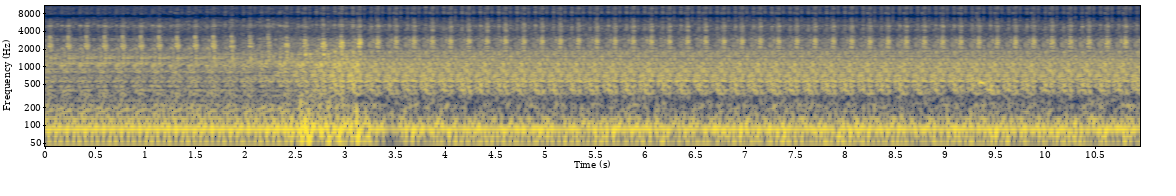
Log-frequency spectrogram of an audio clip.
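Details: 2003 Ford F-250 6.0 diesel at idle: soft, fairly even knock about three per second from the right side near the alternator, owner describes it as air-like; cause not yet determined; knock at idle.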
